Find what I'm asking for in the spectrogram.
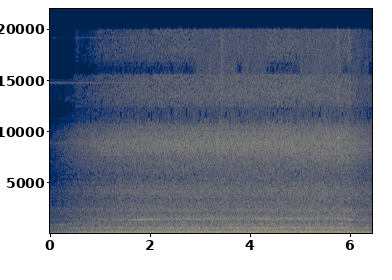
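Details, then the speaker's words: New Coachmen Nova 20C RV's Cummins Onan generator, 0.7 hours, after recall fuel-line replacement for vapor lock stalling, powering the Truma air conditioner on low: steady even hum under load; running normally. "turn it on a low so I can hear and so far the inner the motor generator is operating still running"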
